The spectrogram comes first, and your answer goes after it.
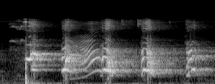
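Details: Male working dog in his crate after a long play session, wanting out to play more: five sharp yelping whines, some with rising, wavering tonal slides, bursting roughly every half second.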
